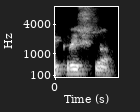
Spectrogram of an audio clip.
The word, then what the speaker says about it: कृष्ण: कृष्ण का उच्चारण में थोड़ा सा त्रुटि होती है। तो इसको अभ्यास करें। कृष्ण, हरे कृष्ण, हरे कृष्ण,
